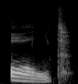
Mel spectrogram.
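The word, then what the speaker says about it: auld: English version and that is the Scots word Al now Al if you've never heard me say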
